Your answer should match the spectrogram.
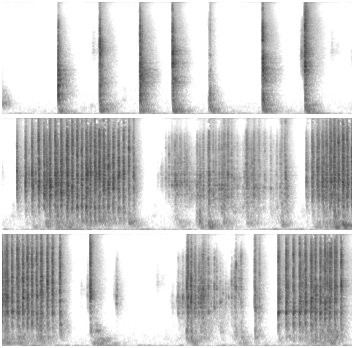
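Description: Small neodymium magnet balls clicking as strips of them are snapped together, a sharp click about three times a second at first. Then three spells of about a second each of dense clattering as many balls rattle and snap into rows on the slab.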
